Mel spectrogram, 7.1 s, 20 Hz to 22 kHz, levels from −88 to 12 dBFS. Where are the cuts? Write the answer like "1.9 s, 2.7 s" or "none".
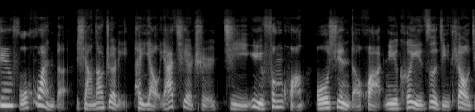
1.1 s, 4.7 s

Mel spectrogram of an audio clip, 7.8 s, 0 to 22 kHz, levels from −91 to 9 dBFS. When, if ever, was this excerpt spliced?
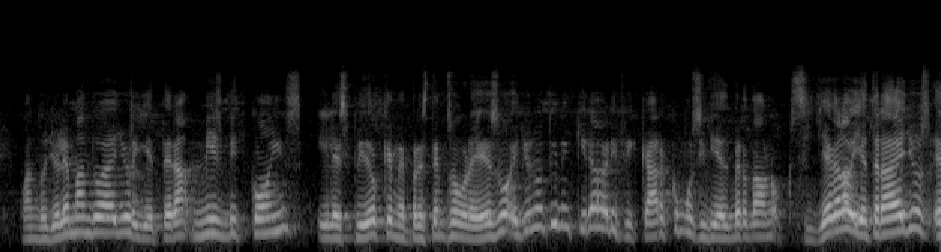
1.1 s, 2.6 s, 3.7 s, 5.9 s

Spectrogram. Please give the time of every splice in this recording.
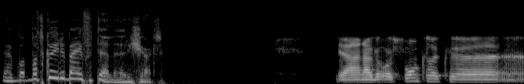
none

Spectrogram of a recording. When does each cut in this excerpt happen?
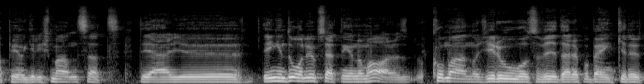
1.3 s, 4.2 s

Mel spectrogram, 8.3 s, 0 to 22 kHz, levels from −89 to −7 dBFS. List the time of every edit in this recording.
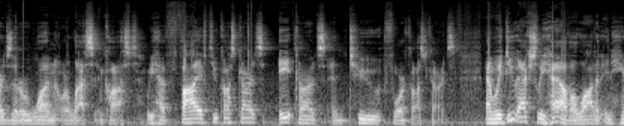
3.9 s, 6.4 s

